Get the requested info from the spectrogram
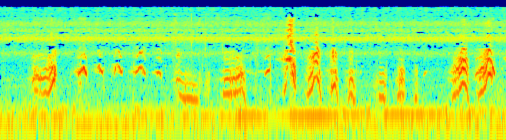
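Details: Eight-week-old street puppies nursing from their mother, giving short whimpers and squeaky yips in irregular bursts, some rising and falling, over a steady low hum.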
